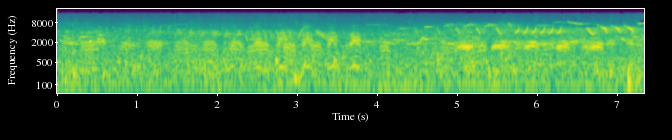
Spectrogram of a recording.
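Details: Ducks on a lake in the countryside, quacking continuously in a crowded, overlapping flock chorus. Rapid high chirping trills from small birds join near the end.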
